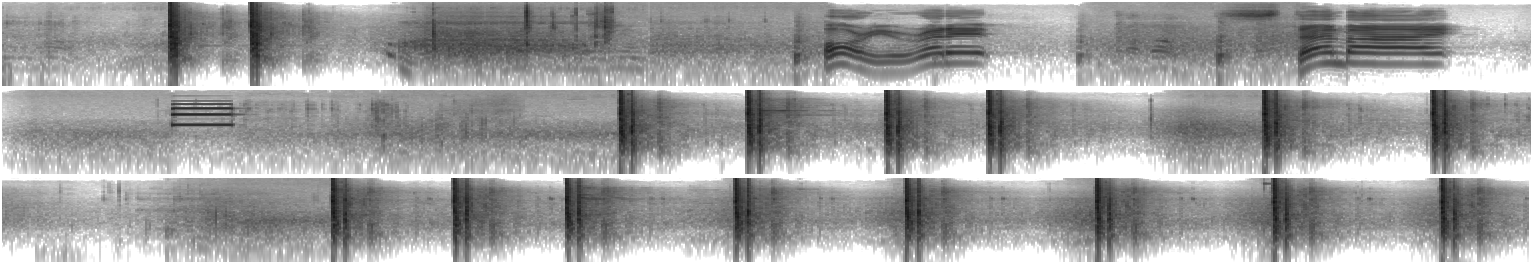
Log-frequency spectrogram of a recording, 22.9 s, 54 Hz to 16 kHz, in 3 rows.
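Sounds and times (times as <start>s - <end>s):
shot timer beep: 8.5s - 8.9s
handgun shots: 10.8s - 12.9s, 17.0s - 20.1s.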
